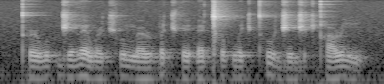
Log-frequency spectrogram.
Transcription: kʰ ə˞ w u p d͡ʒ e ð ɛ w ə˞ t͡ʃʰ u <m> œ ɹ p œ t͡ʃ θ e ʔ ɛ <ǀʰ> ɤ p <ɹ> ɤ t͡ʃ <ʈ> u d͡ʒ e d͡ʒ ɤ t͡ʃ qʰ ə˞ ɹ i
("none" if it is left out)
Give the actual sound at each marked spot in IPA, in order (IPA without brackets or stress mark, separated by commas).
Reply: m, ǀʰ, w, tʰ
